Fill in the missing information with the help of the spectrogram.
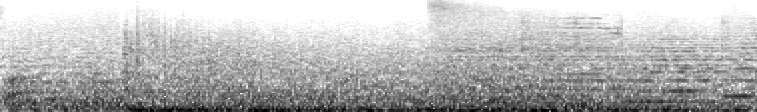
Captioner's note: loud bang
